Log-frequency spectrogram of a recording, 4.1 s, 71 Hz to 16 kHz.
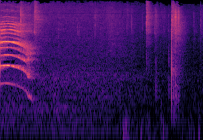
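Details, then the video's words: Maru the pet cat gives one short, falling meow at the start, then near silence broken by faint clicks and soft indoor rustles. "鳴くねこ４。 Meow Meow Maru 4"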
